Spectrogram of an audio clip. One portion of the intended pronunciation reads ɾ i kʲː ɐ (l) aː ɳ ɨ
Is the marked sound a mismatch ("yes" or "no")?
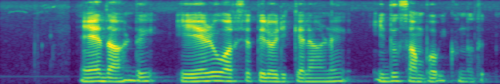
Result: no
